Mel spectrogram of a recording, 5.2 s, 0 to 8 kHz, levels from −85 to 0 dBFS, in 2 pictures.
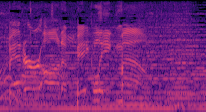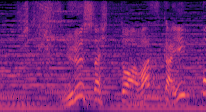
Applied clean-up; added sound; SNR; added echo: none; none; none; none.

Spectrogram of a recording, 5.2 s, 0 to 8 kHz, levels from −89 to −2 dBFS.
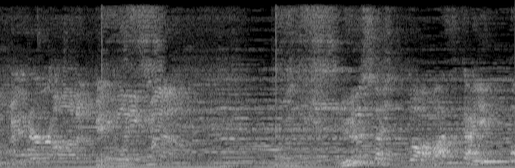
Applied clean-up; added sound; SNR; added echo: none; Fart; 12 dB; reverberation time 0.9 s.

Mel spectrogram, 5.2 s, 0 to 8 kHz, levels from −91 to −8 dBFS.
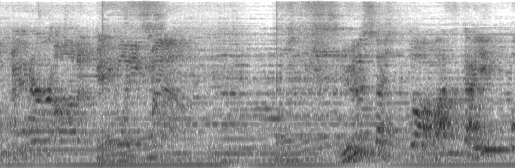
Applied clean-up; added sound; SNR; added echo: neural separator model SepFormer DNS4.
